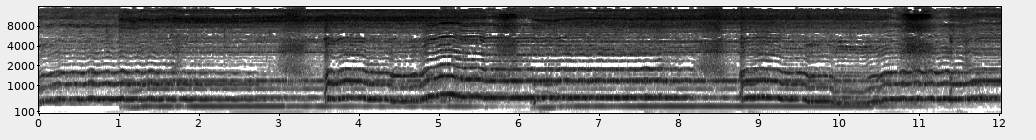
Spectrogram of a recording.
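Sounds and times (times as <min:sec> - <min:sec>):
a cappella voices humming: 0:00.0 - 0:12.0.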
